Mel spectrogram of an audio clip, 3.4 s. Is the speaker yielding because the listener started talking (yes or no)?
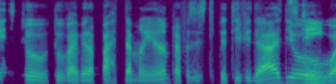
yes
